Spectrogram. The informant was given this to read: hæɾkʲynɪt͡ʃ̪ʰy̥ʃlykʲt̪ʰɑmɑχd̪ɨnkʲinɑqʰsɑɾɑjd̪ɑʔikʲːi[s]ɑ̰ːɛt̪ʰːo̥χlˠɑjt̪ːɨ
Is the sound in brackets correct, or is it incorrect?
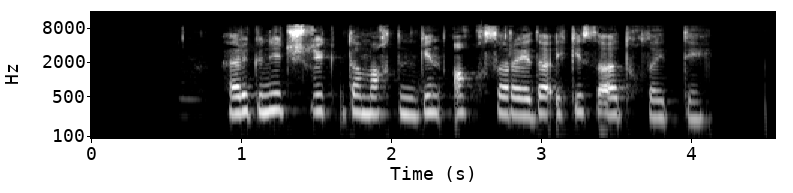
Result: correct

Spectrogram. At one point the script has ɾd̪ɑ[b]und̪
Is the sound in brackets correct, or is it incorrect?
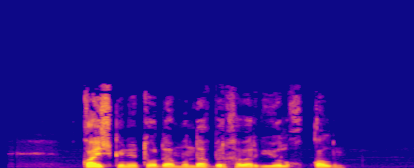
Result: incorrect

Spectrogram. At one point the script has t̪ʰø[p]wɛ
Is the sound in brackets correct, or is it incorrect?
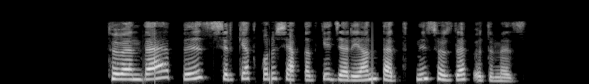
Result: incorrect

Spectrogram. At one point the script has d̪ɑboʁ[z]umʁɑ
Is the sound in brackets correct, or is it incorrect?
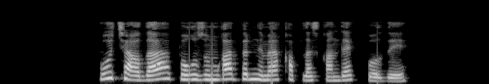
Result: correct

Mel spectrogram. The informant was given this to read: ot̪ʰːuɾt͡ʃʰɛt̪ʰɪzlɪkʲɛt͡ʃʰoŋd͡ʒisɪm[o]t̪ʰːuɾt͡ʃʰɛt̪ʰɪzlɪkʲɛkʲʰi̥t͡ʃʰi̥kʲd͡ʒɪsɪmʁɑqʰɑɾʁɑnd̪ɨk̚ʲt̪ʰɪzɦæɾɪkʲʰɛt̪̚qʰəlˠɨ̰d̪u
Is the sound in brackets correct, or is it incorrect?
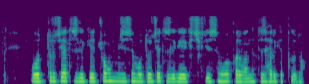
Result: correct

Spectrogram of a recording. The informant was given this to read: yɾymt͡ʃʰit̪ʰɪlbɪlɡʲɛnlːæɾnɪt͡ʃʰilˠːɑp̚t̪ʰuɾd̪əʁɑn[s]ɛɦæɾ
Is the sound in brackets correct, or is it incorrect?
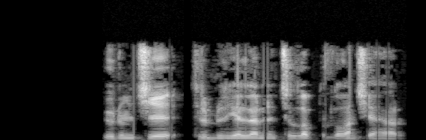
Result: incorrect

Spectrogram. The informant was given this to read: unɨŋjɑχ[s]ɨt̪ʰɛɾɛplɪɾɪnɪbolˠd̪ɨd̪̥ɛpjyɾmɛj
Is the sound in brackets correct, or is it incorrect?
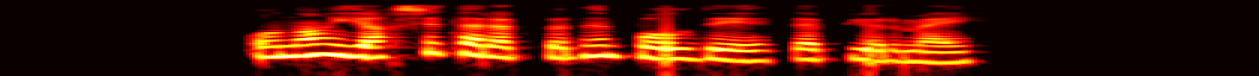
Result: incorrect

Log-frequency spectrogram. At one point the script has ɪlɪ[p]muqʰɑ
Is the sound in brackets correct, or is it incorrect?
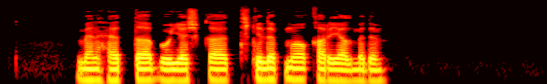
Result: correct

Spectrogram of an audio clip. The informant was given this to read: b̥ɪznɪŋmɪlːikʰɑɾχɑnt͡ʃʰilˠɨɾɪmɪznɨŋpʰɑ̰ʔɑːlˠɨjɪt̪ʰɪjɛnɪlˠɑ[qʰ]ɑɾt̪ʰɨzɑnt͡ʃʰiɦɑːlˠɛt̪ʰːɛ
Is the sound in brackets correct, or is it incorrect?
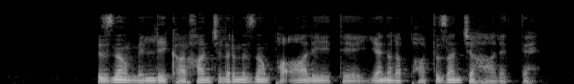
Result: incorrect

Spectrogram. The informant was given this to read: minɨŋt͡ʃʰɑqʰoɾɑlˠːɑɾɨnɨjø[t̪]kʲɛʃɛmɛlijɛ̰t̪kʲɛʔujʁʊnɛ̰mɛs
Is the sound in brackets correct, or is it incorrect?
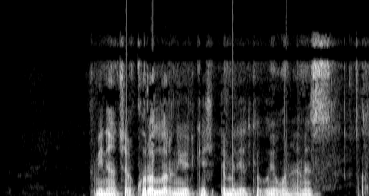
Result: correct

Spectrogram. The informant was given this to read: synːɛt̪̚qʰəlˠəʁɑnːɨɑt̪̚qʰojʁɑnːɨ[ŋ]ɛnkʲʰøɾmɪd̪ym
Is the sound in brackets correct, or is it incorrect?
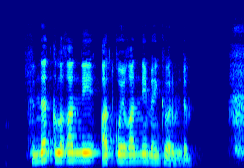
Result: incorrect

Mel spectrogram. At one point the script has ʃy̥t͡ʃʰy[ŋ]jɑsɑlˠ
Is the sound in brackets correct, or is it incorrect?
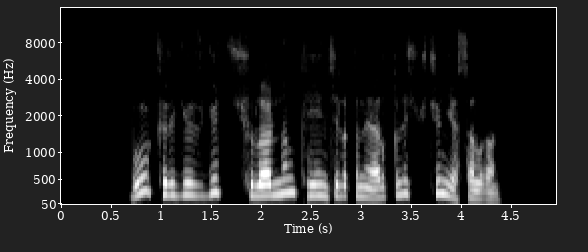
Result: incorrect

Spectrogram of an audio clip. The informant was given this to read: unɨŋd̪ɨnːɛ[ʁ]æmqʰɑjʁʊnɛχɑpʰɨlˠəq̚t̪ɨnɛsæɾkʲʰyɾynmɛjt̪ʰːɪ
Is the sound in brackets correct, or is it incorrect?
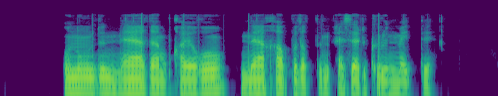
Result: correct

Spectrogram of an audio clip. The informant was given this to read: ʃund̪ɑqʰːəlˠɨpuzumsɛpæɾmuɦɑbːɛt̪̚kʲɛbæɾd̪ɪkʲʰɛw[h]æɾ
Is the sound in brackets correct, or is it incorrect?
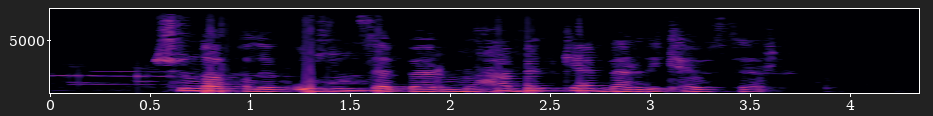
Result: incorrect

